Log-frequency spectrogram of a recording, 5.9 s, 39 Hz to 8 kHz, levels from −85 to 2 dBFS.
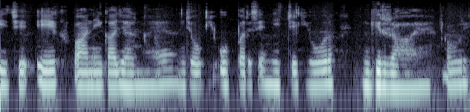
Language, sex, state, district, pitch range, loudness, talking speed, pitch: Hindi, male, Uttar Pradesh, Shamli, 130-140 Hz, -21 LUFS, 175 wpm, 135 Hz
